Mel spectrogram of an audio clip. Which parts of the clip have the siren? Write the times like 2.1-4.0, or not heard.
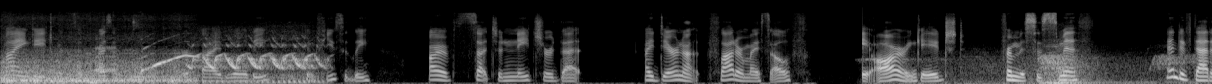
0.0-3.4, 8.6-12.0.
